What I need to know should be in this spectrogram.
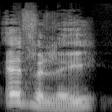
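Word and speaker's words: EVALI: said earlier called EV it's spelled e v a l i now Ely is a severe lung disease caused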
